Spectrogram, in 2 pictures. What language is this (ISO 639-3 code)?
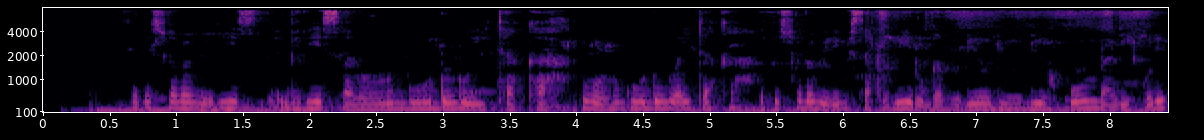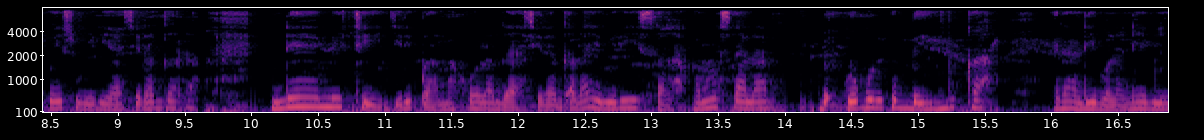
xog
